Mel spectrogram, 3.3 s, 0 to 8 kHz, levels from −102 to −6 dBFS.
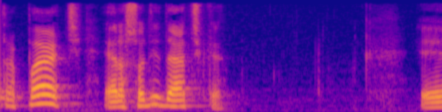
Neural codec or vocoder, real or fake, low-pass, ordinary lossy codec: none; real; 7.2 kHz; MP3, 64 kbps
